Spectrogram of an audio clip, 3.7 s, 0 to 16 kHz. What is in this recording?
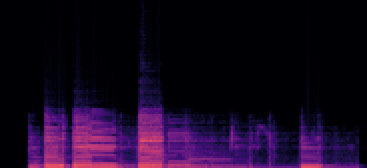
blues lick in A #1
a little guitar blues lick in A
guitar, blues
